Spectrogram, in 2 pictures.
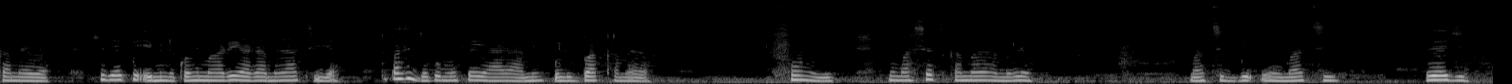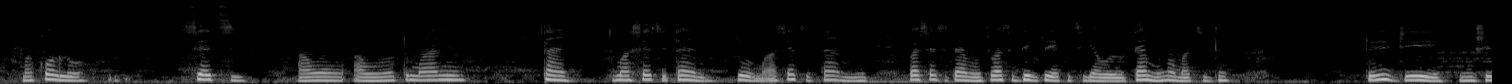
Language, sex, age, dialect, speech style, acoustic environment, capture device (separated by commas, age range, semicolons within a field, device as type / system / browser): Yoruba, female, 25-34, Nigeria - Lagos Yoruba, focused, nature; traffic, mobile / Linux / Chrome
